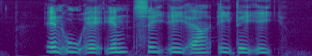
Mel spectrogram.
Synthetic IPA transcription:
enṵːɛ̰ʔense̝̰ːe̝̰ːæɐ̰e̝̰ːd̥e̝̰ːe̝̰ː

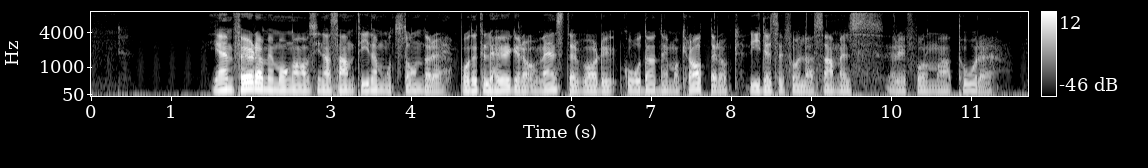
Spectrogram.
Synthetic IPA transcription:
jɛmfœːɖameːmɔŋːaːvsiːnasamt̪ʰiːd̪amuːt̪st̪ɔnd̪aɾəb̥oːd̪ət̪ʰɪlɦøːɡɾəɔvɛnst̪əɾvaɖɛɡ̥uːd̪ad̪ɛmʊkʰɾɑːt̪əɾɔkliːd̪əlsəfɵlːasamhɛlsɾɛfɔɾmat̪ʰuːɾəɾ

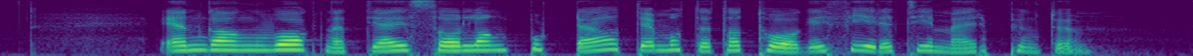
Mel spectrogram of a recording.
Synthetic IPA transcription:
ʔeːnɡɑŋʋoːknət̪jæɪsoːlɑŋt̪̚b̥ʊʈəɑt̪jæɪmɔt̪ət̪ʰɑːt̪ʰoːɡiːfiːɾət̪ʰiːməɾpʰʉŋ̚t̪ʉ̰m

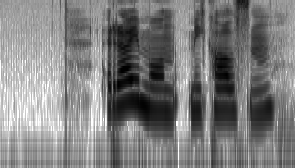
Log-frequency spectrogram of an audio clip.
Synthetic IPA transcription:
ɾɑɪmʊnmɪkʰɑːlsn̩

